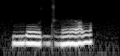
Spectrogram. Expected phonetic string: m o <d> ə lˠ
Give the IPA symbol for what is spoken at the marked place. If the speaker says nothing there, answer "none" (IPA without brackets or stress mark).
dʱ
